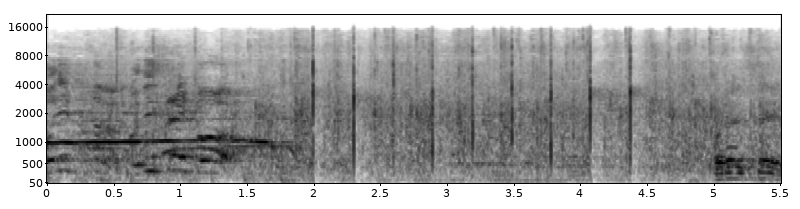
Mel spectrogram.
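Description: A convention crowd at a comic con applauds after a host's prompt, a broad wash of clapping under a loud voice with scattered sharper claps.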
